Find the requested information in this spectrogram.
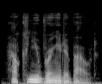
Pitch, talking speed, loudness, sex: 85 Hz, 350 wpm, -17 LUFS, male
